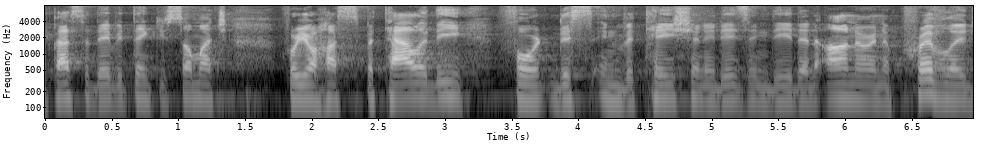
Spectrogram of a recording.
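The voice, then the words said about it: Israeli-accented English. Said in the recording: “did you notice we're not from the South? Did you notice my accent is not from Mississippi? Well, I was born and raised in Israel.”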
